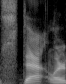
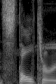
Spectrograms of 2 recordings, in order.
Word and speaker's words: Stalter: told the kids right Gavin stat ler number 14 has checked into the game here eurek going into their bench or Gavin Stalter excuse me I said his name wrong there number 14 there's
